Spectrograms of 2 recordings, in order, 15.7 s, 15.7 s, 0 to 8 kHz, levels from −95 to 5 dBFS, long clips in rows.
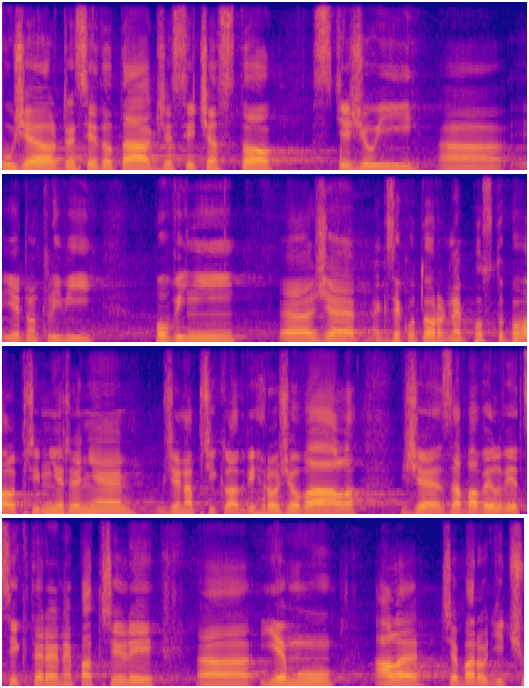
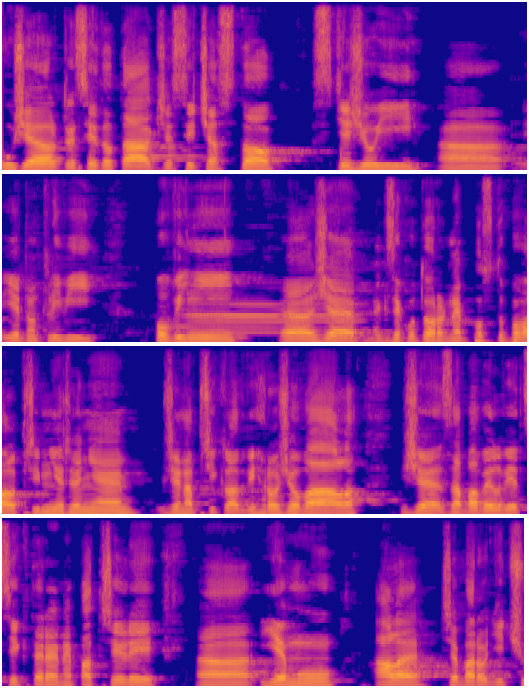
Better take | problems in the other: first | noise reduction (classical method Wiener filter)

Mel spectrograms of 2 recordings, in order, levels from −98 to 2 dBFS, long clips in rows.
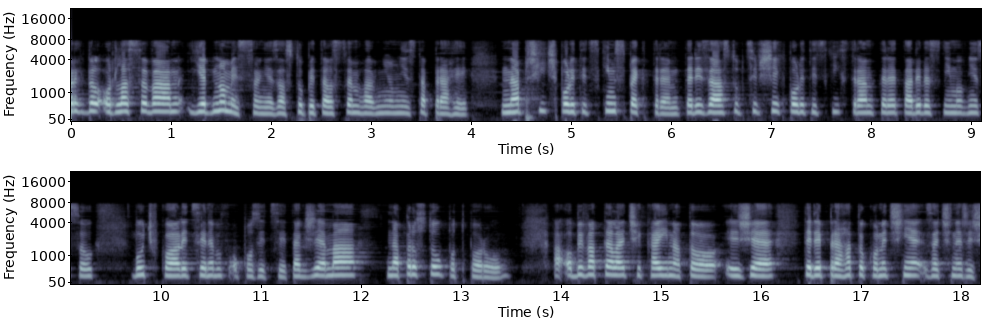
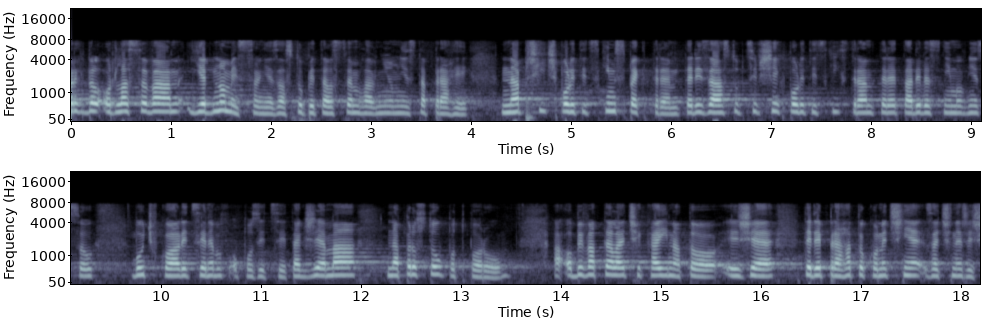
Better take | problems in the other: second | noise reduction (neural mask model DeepFilterNet 3)

